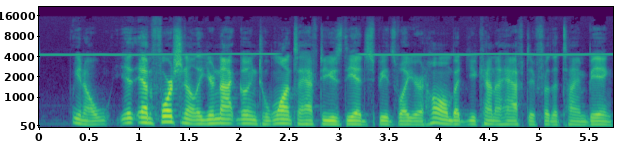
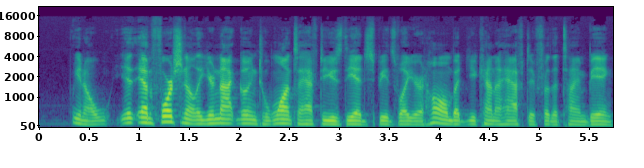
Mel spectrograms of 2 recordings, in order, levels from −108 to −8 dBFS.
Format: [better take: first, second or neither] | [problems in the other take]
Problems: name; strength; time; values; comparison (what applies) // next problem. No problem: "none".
second | high-pitched whine; noticeable; until 2.5 s and from 3 s on; 4.5 kHz, 15 dB below the speech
